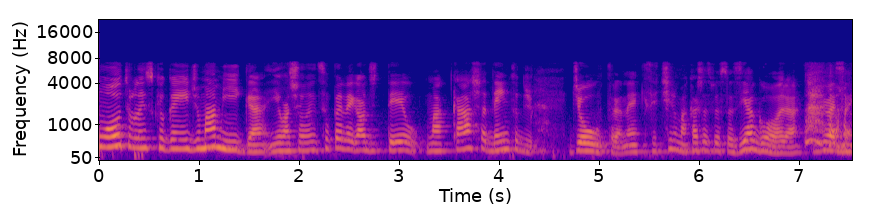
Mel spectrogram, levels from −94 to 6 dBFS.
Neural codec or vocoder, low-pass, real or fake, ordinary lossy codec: none; 7.2 kHz; real; none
